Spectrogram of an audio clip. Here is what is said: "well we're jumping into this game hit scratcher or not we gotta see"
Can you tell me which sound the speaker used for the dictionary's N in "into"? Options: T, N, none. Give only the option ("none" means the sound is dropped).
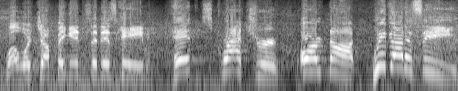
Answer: N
